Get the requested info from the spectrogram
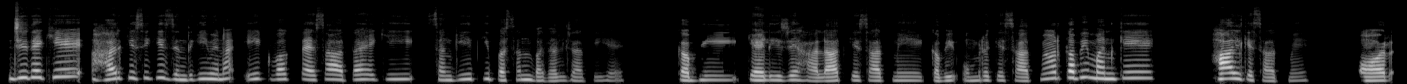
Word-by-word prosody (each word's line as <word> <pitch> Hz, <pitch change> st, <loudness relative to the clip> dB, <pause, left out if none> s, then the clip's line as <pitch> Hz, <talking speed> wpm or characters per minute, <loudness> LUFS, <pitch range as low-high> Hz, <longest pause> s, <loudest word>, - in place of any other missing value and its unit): जी 315 Hz, +2 st, +5 dB
देखिए 340 Hz, +3 st, +2 dB
हर 235 Hz, +4 st, +3 dB
किसी 290 Hz, 0 st, -5 dB
की 310 Hz, +2 st, -2 dB
ज़िंदगी 230 Hz, +1 st, -3 dB
में 245 Hz, -1 st, +2 dB
ना 265 Hz, +3 st, -1 dB
एक 250 Hz, +1 st, -6 dB
वक़्त 240 Hz, +1 st, -2 dB
ऐसा 220 Hz, +1 st, +1 dB
आता 220 Hz, +1 st, -1 dB
है 230 Hz, 0 st, -2 dB
कि 240 Hz, +3 st, -6 dB, 0.2 s
संगीत 215 Hz, +4 st, -4 dB
की 255 Hz, -, -5 dB
पसंद 210 Hz, 0 st, -3 dB
बदल 175 Hz, -1 st, -7 dB
जाती 175 Hz, 0 st, -13 dB
है। 180 Hz, 0 st, -16 dB, 0.6 s
कभी 200 Hz, +2 st, -1 dB
कह 195 Hz, -2 st, +5 dB
लीजिए 195 Hz, +1 st, -3 dB
हालात 170 Hz, -1 st, +1 dB
के 190 Hz, -, -7 dB
साथ 180 Hz, -1 st, -2 dB
में, 180 Hz, -1 st, -8 dB
कभी 170 Hz, +2 st, -3 dB
उम्र 180 Hz, +2 st, -6 dB
के 190 Hz, +1 st, -10 dB
साथ 170 Hz, -2 st, -1 dB
में 255 Hz, -, -2 dB
और 285 Hz, +1 st, +3 dB
कभी 310 Hz, +2 st, +6 dB
मन 275 Hz, -4 st, +5 dB
के 290 Hz, 0 st, -1 dB, 0.8 s
हाल 260 Hz, +1 st, +10 dB
के 210 Hz, -3 st, -5 dB
साथ 165 Hz, -5 st, -7 dB
में। 180 Hz, +2 st, -16 dB, 0.6 s
और 180 Hz, +1 st, +5 dB
210 Hz, 175 wpm, -23 LUFS, 180-250 Hz, 0.8 s, हाल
